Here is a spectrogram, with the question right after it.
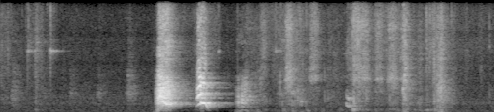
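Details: Pembroke Welsh Corgi sisters roughhousing at an inn just after arrival; after a quiet start, two loud, sharp barks half a second apart, followed by softer huffs, snorts and scuffling sounds.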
